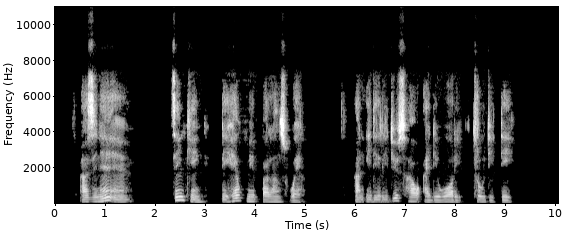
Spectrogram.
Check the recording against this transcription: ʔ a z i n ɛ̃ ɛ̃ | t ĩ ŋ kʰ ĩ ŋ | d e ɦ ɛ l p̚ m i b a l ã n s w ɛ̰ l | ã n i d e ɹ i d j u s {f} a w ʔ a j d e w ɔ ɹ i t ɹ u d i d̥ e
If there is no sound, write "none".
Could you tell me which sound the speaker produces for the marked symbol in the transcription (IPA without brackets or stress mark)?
h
